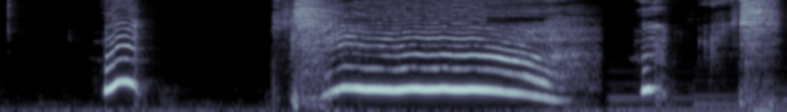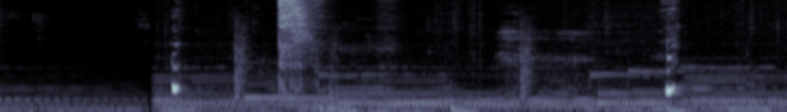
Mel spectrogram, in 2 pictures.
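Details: Young woman streamer: drawn-out high voiced intake, then a sharp explosive burst with softer bursts after, music in background: sneezing.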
